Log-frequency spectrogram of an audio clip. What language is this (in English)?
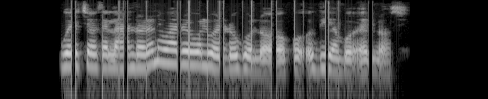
Luo (Kenya and Tanzania)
